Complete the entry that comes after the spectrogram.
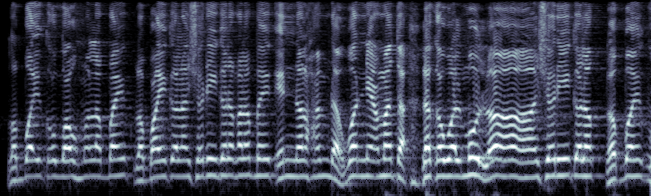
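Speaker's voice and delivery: fast, high talbiah rattled off; fast spirited talbiah. Retold or imitated. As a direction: race through it like an eager pilgrim. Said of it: "talbiahnya cepet banget".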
